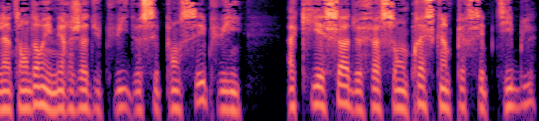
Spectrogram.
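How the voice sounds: In a natural reading voice with fairly even intonation, the speaker is heard over a quiet background.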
